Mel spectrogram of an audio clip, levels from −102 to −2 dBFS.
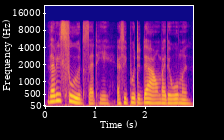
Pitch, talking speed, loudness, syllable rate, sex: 165 Hz, 265 wpm, -19 LUFS, 5.5 syllables/s, female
